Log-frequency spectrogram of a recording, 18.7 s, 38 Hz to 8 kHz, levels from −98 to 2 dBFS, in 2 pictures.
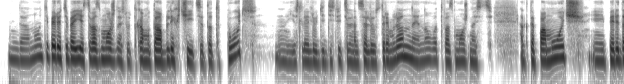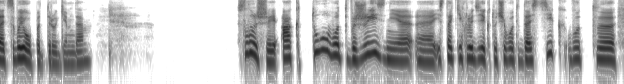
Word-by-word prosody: Н-да, 175 -2 -8
ну, 210 +4 -4
теперь 215 -1 +4
у - - -1
тебя 195 0 +2
есть 185 -1 +3
возможность 175 -2 0
вот 160 - -12
кому-то 165 -2 +3
облегчить 165 -2 0
этот 155 0 -7
путь. 230 +9 -3 0.3
Ну, 165 -6 -11
если 150 +2 -6
люди 155 0 -5
действительно 160 0 -7
целеустремленные, 170 +5 -1
но 175 +3 -7
вот 175 0 -11
возможность 160 -3 -5 0.4
как-то 170 - -3
помочь 185 +7 +3
и 170 -5 -6
передать 175 0 +3
свой 195 +1 +6
опыт 155 -4 +2
другим, 140 -1 -7
да. 150 +2 -4 2.3
Слушай, 235 - +2
а 205 +1 +7
кто 310 +10 -1
вот 240 -8 +1
в 185 +1 +1
жизни, 185 -6 +1
э, 160 -3 -2
из 185 - -2
таких 200 -2 -1
людей, 195 -1 +3
кто 180 0 -7
чего-то 185 -1 -2
достиг, 175 +10 0
вот, 185 0 -4 0.2
э, 185 -2 +4
175 Hz, 140 wpm, -23 LUFS, 160-195 Hz, 2.3 s, а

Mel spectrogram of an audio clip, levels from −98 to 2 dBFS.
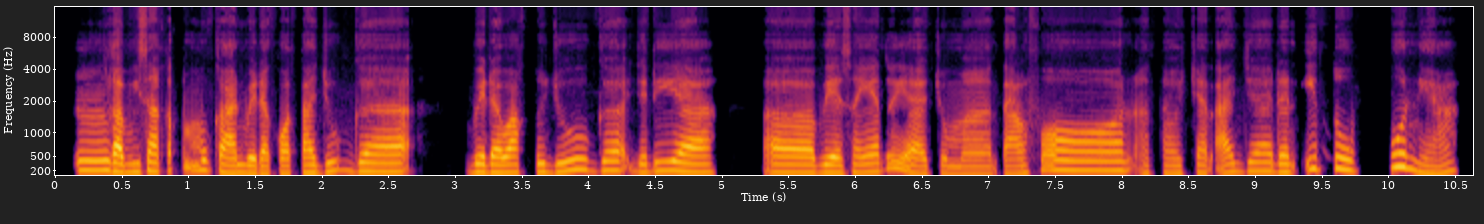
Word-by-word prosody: mmm, 205 0 +2
enggak 175 -4 +7
bisa 175 +2 +1
ketemu 195 +2 -4
kan 160 -2 +2
beda 150 -1 +3
kota 150 +2 -1
juga, 180 -1 +1 0.4
beda 165 0 +2
waktu 165 +1 +1
juga 200 +2 0
jadi 170 +3 -4
ya, 175 -2 +6 0.5
eee, 165 -1 +3
biasanya 165 +2 +1
tuh 130 - -1
ya 155 +5 +2
cuma 145 0 -5
telepon 200 +7 +1
atau 150 0 -7
chat 160 +2 -6
aja 185 +3 -2
dan 170 -1 +1
itu 230 -2 -1 0.2
pun, 275 -4 +3
ya, 150 +3 -4
170 Hz, 145 wpm, -20 LUFS, 155-195 Hz, 0.5 s, enggak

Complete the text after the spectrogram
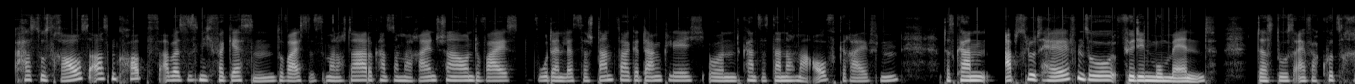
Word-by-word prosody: hast 210 +1 -4
du's 200 -4 -4
raus 205 +10 +3
aus'm 255 0 0
Kopf, 130 - -4
aber 195 +1 +1
es 195 0 -3
ist 200 +1 -8
nicht 205 0 -1
vergessen. 185 -4 -3
Du 180 0 -6
weißt, 170 +1 0
es 160 - -13
ist - - -20
immer 175 -1 -3
noch 170 - -5
da. 195 +1 +1
Du 195 - -3
kannst 190 -1 -6
noch 185 - -2
mal 175 -1 -1
reinschauen. 185 +1 0
Du 180 -1 -5
weißt, 175 +1 -1
wo 180 - -3
dein 175 -2 0
letzter 170 +1 -5
Stand 190 +5 -3
war 200 -1 0
gedanklich 185 0 -3
und 170 -1 -1
kannst 185 -2 -3
es 170 - -9
dann 175 -1 +1
noch 175 - +1
mal 165 -3 -2
aufgreifen. 170 0 -4 0.4
Das 170 - -5
kann 190 -2 +5
absolut 210 +4 +2
helfen, 205 +9 +4
so 195 -2 +4
für 195 - +5
den 180 -1 +7
Moment, 160 -2 +4 0.4
dass 170 -1 -1
du's 170 -1 -2
einfach 165 +1 -3
kurz 195 0 -7
180 Hz, 215 wpm, -22 LUFS, 170-195 Hz, 0.4 s, den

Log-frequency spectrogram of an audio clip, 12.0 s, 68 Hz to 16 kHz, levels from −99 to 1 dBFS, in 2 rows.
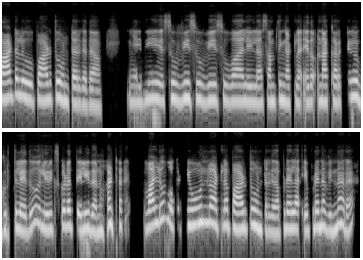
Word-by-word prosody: పాటలు 260 +2 +3 0.2
పాడుతూ 230 +2 0
ఉంటారు 205 -2 -2
గదా! 185 -1 -3 0.7
ఇదీ 225 +4 -4 0.3
'సువ్వి 245 0 0
సువ్వి 230 -1 -2
సువ్వాలీల' 220 -2 -2
సంథింగట్లా 215 -1 -2
ఏదో, 215 - -2 0.2
నాకు 215 0 0
కరక్ట్‌గా 260 +5 -1
గుర్తులేదు. 230 0 +1 0.2
లిరిక్స్ 235 +1 -1
కూడా 270 0 +5
తెలీదనమాట. 235 +3 +3 0.5
వాళ్ళూ 305 +6 +6
ఒక 270 +1 -4
ట్యూన్‍లో 315 +3 +2
అట్లా 280 +2 -1
పాడుతూ 245 +2 +3
ఉంటరు 230 -3 -1
గదా! 205 - 0
అప్పుడెలా? 245 +1 +2
ఎప్పుడైనా 255 +3 +1
విన్నారా? 245 0 +1
235 Hz, 130 wpm, -19 LUFS, 215-260 Hz, 0.7 s, వాళ్ళూ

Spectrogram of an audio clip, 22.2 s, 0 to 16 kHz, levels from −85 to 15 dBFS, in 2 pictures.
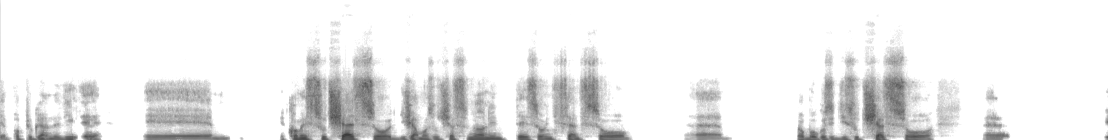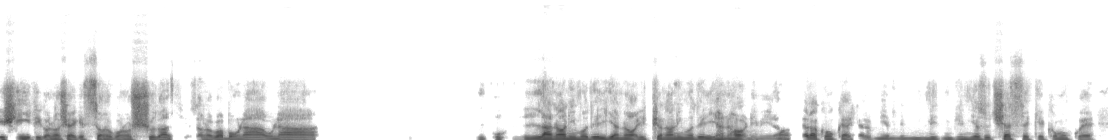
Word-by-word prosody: un - - -13
po' 120 - -8
più - - -9
grande 115 -1 -2
di 135 +2 -2
te, 110 -2 -6 0.4
ehm, 100 -1 -6 0.5
e - - -19
come 130 0 +3
è - - +5
successo, 125 -3 +6
diciamo 115 +1 -2
successo, 110 +5 -4
non 155 -3 +2
inteso 115 0 -2
in 110 - -4
senso 110 -3 -2 0.6
ehm, 95 -4 -10 0.6
proprio 115 -2 -2
così 115 +1 -3
di 110 - -10
successo 110 0 +2 0.5
ehm, 105 0 -9 1.0
specifico, 120 -2 +2
no, 120 - +1
cioè 105 - +1
che 110 - -4
sono 115 +1 -1
conosciuto, 115 +1 +1
anzi 110 -2 -3
sono 110 0 -6
proprio 120 0 +1
una 115 -1 0
una 110 -2 -1 1.6
I 145 - -12
u 140 +4 -7 0.2
l'anonimo 140 +3 +5
degli 135 0 +3
ano 135 -2 +3
il 115 0 -4
più 140 - 0
anonimo 150 -2 +1
degli 130 -2 +1
anonimi, 120 -6 0
no, 125 +7 -6
però 180 +2 +3
comunque, 155 -6 -3
ecco, 105 - -9
il - - -15
mi 120 +1 -6
m 125 +2 -7
m 130 +2 -6
mio 145 +1 0
successo, 155 -3 -1
è - - -5
che 110 0 -9
comunque 115 -3 -6
115 Hz, 155 wpm, -22 LUFS, 110-130 Hz, 1.6 s, successo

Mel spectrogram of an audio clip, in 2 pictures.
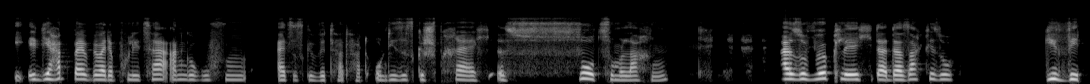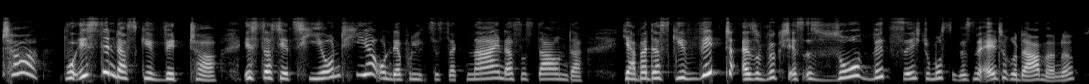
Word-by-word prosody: E 225 +2 -5
die 240 +3 +1
hat 270 +2 -4
bei 240 -1 +3
bei 220 0 0
der 205 - -4
Polizei 215 +3 -6
angerufen, 215 -1 -8 0.3
als 205 0 -4
es 195 - -15
gewittert 195 -1 -12
hat. 175 - -15
Und 195 - -10
dieses 210 0 -9
Gespräch 215 - -6
ist - - -10
so 260 -2 +4
zum 210 -3 -9
Lachen. 200 0 -7 1.1
Also 245 -2 +5
wirklich, 240 -3 +3
da 215 -2 +4
da 215 +1 +3
sagt 235 +2 -5
die 250 - -4
so: 230 -1 -5 0.9
„Gewitter? 245 - 0 0.5
Wo 300 - +4
ist 405 +5 +5
denn 455 - +9
das 300 -4 +2
Gewitter? 245 -5 -1 0.3
Ist 295 0 -1
das 295 0 +4
jetzt 260 -2 +1
hier 270 +2 +1
und 395 +7 -2
hier?“ 460 -2 0
Und 280 -4 -1
der 230 0 +1
Polizist 230 -1 -13
sagt: 215 +1 -11
„Nein, 265 +4 +2
das 245 0 -2
ist 245 0 -14
da 245 0 +1
und 225 -4 -10
da.“ 190 - -5 0.4
„Ja, 280 -2 +4
aber 280 +2 +2
das 285 0 0
Gewitter“ 440 - +4
Also 245 0 +2
wirklich, 310 +2 -3
es 245 - -3
ist 205 -7 -8
so 295 - +2 0.3
witzig. 290 -5 -2
Du 255 - -10
musst 280 -4 -6
wissen 225 +3 -8
'ne - - 0
ältere 255 -2 +1
Dame, 200 -5 +1
ne? 205 +8 -7
245 Hz, 180 wpm, -20 LUFS, 215-275 Hz, 1.1 s, denn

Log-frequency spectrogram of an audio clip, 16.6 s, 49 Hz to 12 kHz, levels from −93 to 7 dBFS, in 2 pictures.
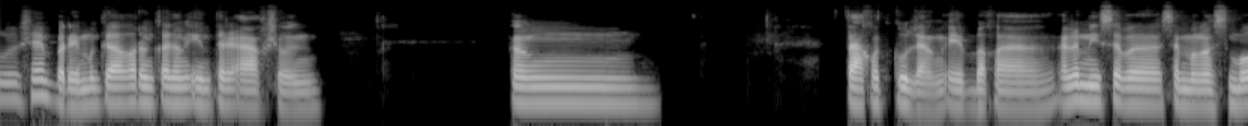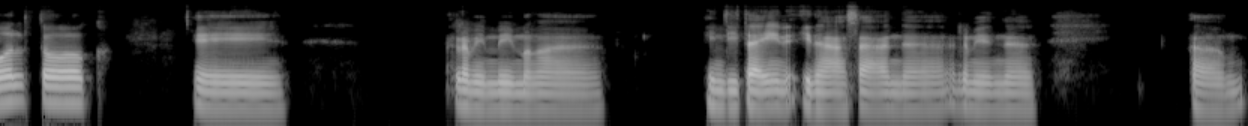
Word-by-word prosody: siyempre, 155 -9 +1
magkakaroon 135 +2 +3
ka 140 - +4
ng 135 - 0
interaction. 120 -3 0 1.3
Ang 135 -1 -1 1.2
takot 135 +1 +5
ko 140 - +2
lang, 105 -1 +2
eh 120 - +1
baka 115 -1 0
alam 145 +3 +4
mo - - +2
yung - - 0
sa - - +5
mga 130 -1 +4
sa 135 - 0
mga 120 -1 +3
small 135 +3 +2
talk, 135 -1 +1 0.6
eh 110 -2 -1 1.1
alam 120 - +2
mo - - 0
yun, 105 - -5
may 110 -1 0
mga 105 0 -2 1.1
hindi 115 -1 -3
tayo 115 -2 +6
i 115 - +2 0.2
inaasahan 110 -1 0
na 105 0 -3 0.2
alam 120 0 -6
mo - - -3
yun 105 0 -4
na, 105 0 -3 1.2
um, 100 -2 -3
120 Hz, 130 wpm, -26 LUFS, 110-135 Hz, 1.3 s, tayo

